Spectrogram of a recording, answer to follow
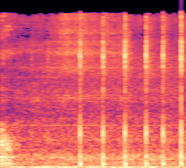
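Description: A fingernail tapping lightly on mirror glass, four short clicks in the second half, over a steady low hum. This is the fingernail test for a two-way mirror.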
